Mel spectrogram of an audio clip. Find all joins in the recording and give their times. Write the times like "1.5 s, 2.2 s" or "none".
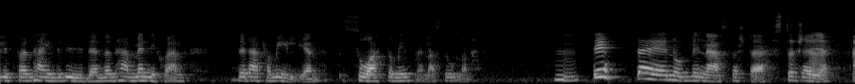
4.1 s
